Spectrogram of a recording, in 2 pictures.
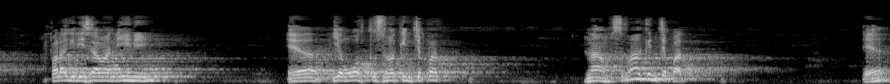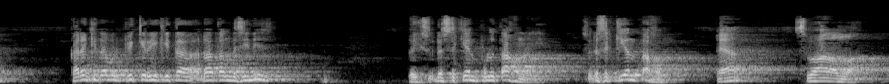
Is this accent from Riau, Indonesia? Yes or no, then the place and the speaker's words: no; Polewali Mandar, West Sulawesi, Indonesia; also born or lived in Lakawalisan; Saya lahir di Polmas.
